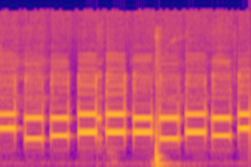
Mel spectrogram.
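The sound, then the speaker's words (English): A rapid, steady run of about ten telephone keypad dialing tones as someone calls a doctor, each a short two-pitched beep, fairly loud and evenly spaced, with a brief dull thump midway through and no voices. “Well, I guess I'll just call Dr.”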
